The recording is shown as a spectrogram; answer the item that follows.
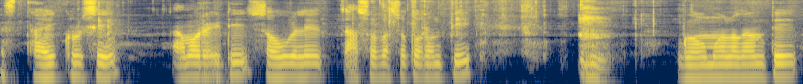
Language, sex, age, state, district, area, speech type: Odia, male, 18-30, Odisha, Malkangiri, urban, spontaneous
